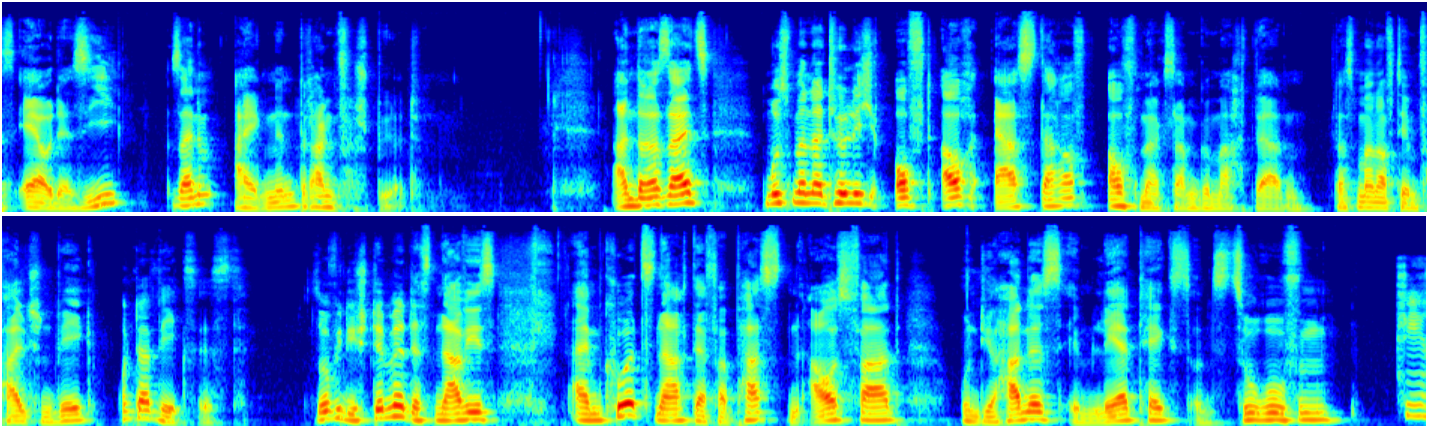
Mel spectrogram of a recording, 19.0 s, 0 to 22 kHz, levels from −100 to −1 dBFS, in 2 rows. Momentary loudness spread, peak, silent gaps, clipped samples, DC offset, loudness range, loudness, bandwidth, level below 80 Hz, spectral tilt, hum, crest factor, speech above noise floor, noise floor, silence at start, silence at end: 17 LU; -4 dBFS; none; under 0.1%; under 0.1%; 8 LU; -24 LUFS; 18 kHz; -56 dBFS; -6 dB/octave; none; 20 dB; 55 dB; -79 dBFS; 0 s; 0 s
